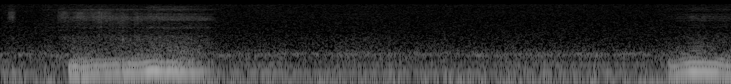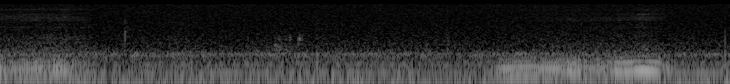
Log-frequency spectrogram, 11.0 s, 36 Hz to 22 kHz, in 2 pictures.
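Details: Snoring: low, rattling snores every few seconds, about 15 a minute, over a steady background hum.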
